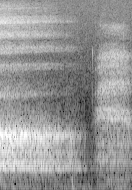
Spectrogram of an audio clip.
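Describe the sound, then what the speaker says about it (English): A deep, audible breath during a guided Pilates relaxation for scoliosis, a long airy exhale followed by a shorter breath, close and alone with no talking. "Deep breath in. And exhale."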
